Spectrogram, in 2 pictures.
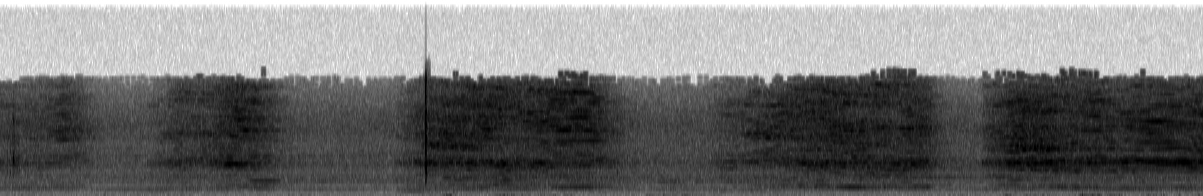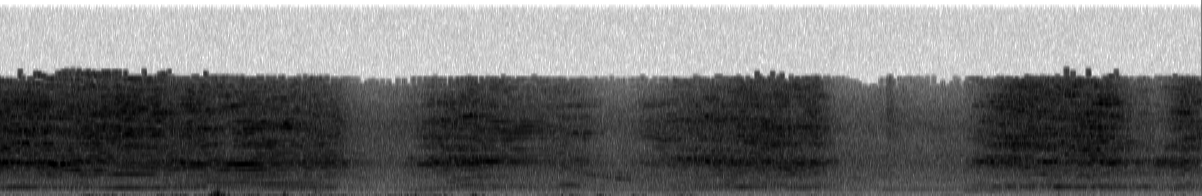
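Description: Hand saw cutting wood in repeated rasping strokes, each about a second long with short pauses between, and a single low thump about ten seconds in.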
